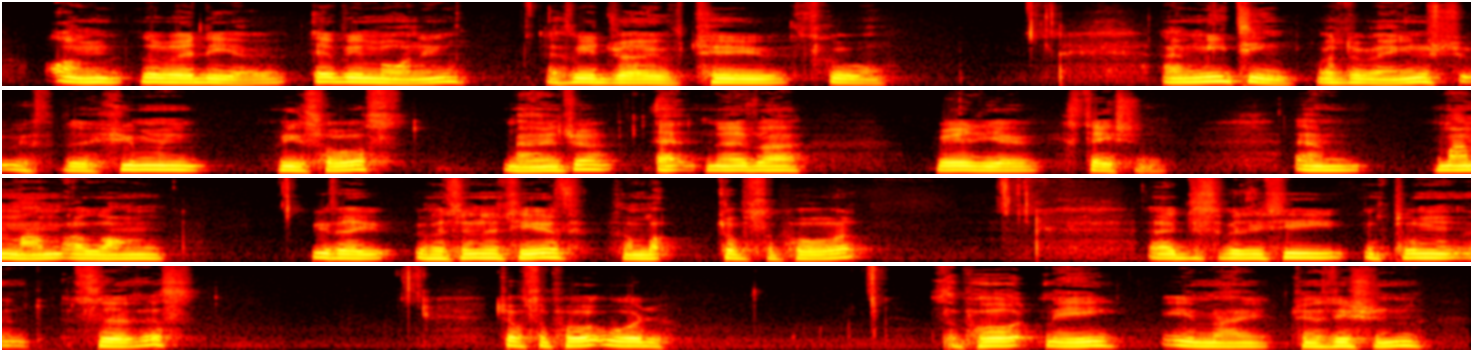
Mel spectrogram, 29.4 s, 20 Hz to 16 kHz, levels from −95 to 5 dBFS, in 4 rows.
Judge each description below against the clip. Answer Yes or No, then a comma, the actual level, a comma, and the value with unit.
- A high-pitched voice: No, medium, 140 Hz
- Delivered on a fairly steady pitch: Yes, narrow, 2.3 semitones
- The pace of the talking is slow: Yes, slow, 90 wpm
